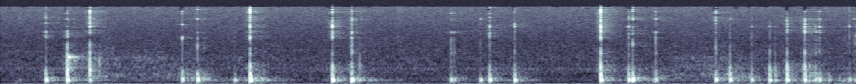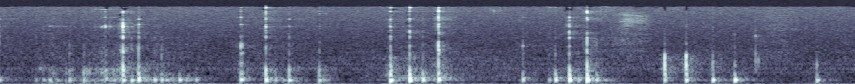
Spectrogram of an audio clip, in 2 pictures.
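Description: Fingertips and nails tap and scratch the solid cover of a dark red leather journal with a brass owl emblem. Quick, dry, muffled taps with a low-mid body die away almost instantly, coming in uneven bursts over soft scratching across the cover.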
